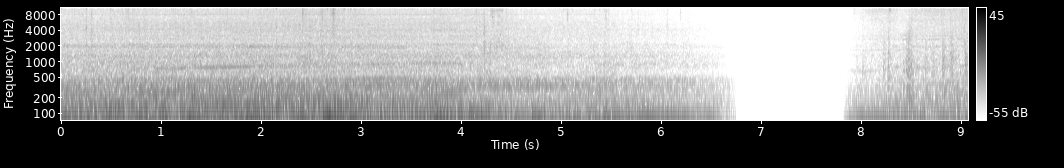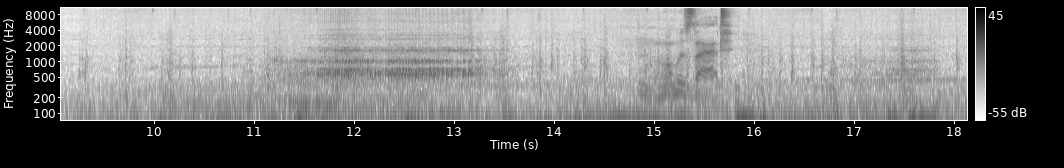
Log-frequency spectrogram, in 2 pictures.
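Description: Old car engine struggling and close to breaking down, a low, rough rumbling drone that cuts out to silence for about a second partway through, then resumes just as heavily, with no talk.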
